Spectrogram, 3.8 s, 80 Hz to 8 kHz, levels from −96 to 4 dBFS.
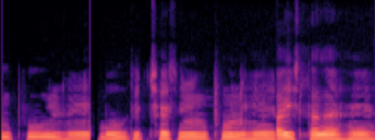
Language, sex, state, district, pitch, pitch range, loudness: Hindi, male, Chhattisgarh, Sarguja, 165 Hz, 160-165 Hz, -26 LUFS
